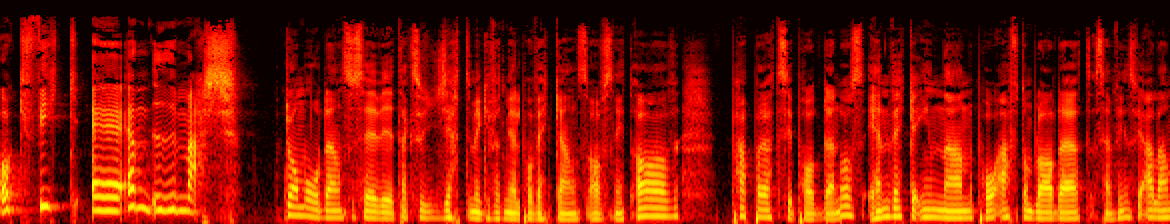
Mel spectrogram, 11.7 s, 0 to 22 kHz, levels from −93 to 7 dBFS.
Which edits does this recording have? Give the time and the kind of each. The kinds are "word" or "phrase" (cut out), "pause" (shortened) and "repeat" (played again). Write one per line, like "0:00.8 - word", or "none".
0:01.5 - word
0:02.8 - word
0:05.2 - word
0:08.4 - word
